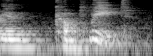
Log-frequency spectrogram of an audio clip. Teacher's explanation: the k sound is velar so the nasal is also pronounced velar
